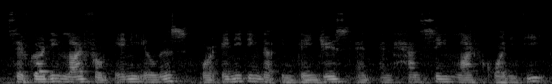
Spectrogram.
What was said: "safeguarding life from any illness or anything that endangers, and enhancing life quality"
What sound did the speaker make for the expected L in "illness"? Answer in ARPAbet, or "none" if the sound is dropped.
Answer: L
